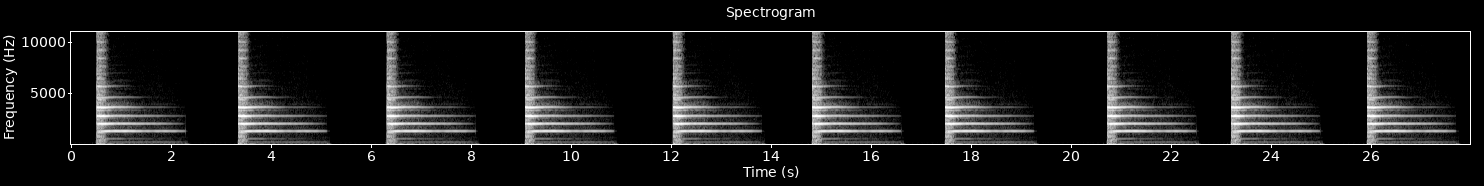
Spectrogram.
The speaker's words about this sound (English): And rest in peace, Bob Butch Miller. And I'm going to give you a 10-bell salute.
